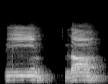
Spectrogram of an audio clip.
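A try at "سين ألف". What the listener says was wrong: লাম নয়, সিন আলিফ, সিন আলিফ।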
